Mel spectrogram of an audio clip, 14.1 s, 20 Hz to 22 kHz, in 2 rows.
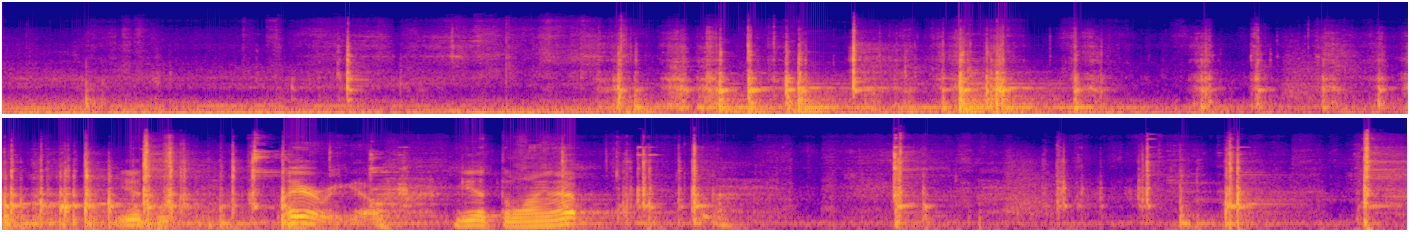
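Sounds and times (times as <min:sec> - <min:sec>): metal clinks and scraping: 0:01.6 - 0:10.8.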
